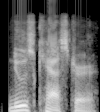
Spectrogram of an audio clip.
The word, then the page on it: newscaster: American English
